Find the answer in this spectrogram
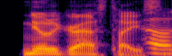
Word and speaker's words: Neil deGrasse Tyson: Neil deGrasse Tyson.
